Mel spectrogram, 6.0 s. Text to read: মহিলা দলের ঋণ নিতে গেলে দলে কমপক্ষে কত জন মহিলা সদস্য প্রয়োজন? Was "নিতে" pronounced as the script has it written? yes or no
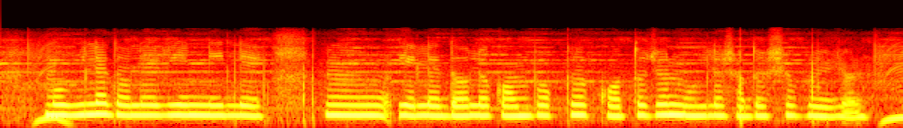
no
